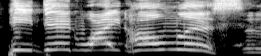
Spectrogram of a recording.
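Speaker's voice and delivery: high, drawn-out thrilled report; excited fan. Acted. Fan telling friend about the show, high slow excitement. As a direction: stretch it out high, like quoting a hit.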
